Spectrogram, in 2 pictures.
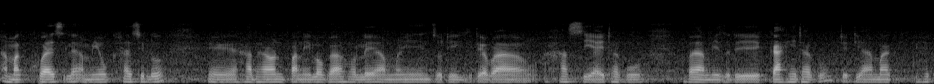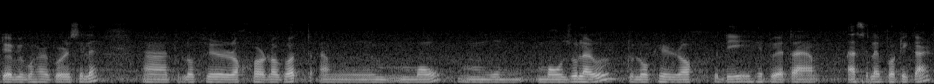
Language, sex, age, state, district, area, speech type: Assamese, male, 45-60, Assam, Morigaon, rural, spontaneous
